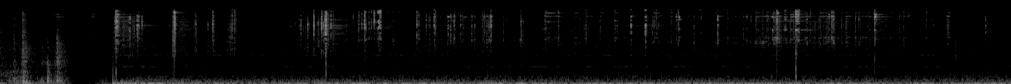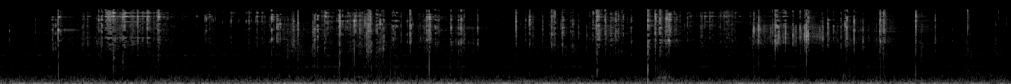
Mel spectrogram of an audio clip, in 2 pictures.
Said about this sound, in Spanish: Hem escoltat de dreta i esquerra les claus.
